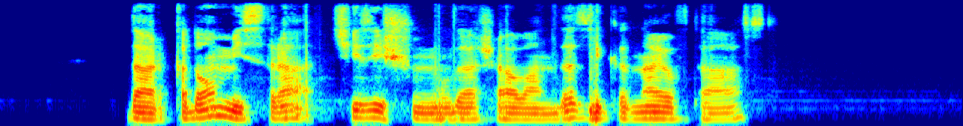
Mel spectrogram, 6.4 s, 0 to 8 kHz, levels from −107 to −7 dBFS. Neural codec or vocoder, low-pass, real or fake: codec, 16 kHz in and 24 kHz out, 1 kbps, XY-Tokenizer; 7.2 kHz; fake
